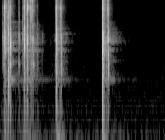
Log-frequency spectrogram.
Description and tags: Finger pecking typing on computer keyboard
press, keyboard, key, button, click, keypress, computer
